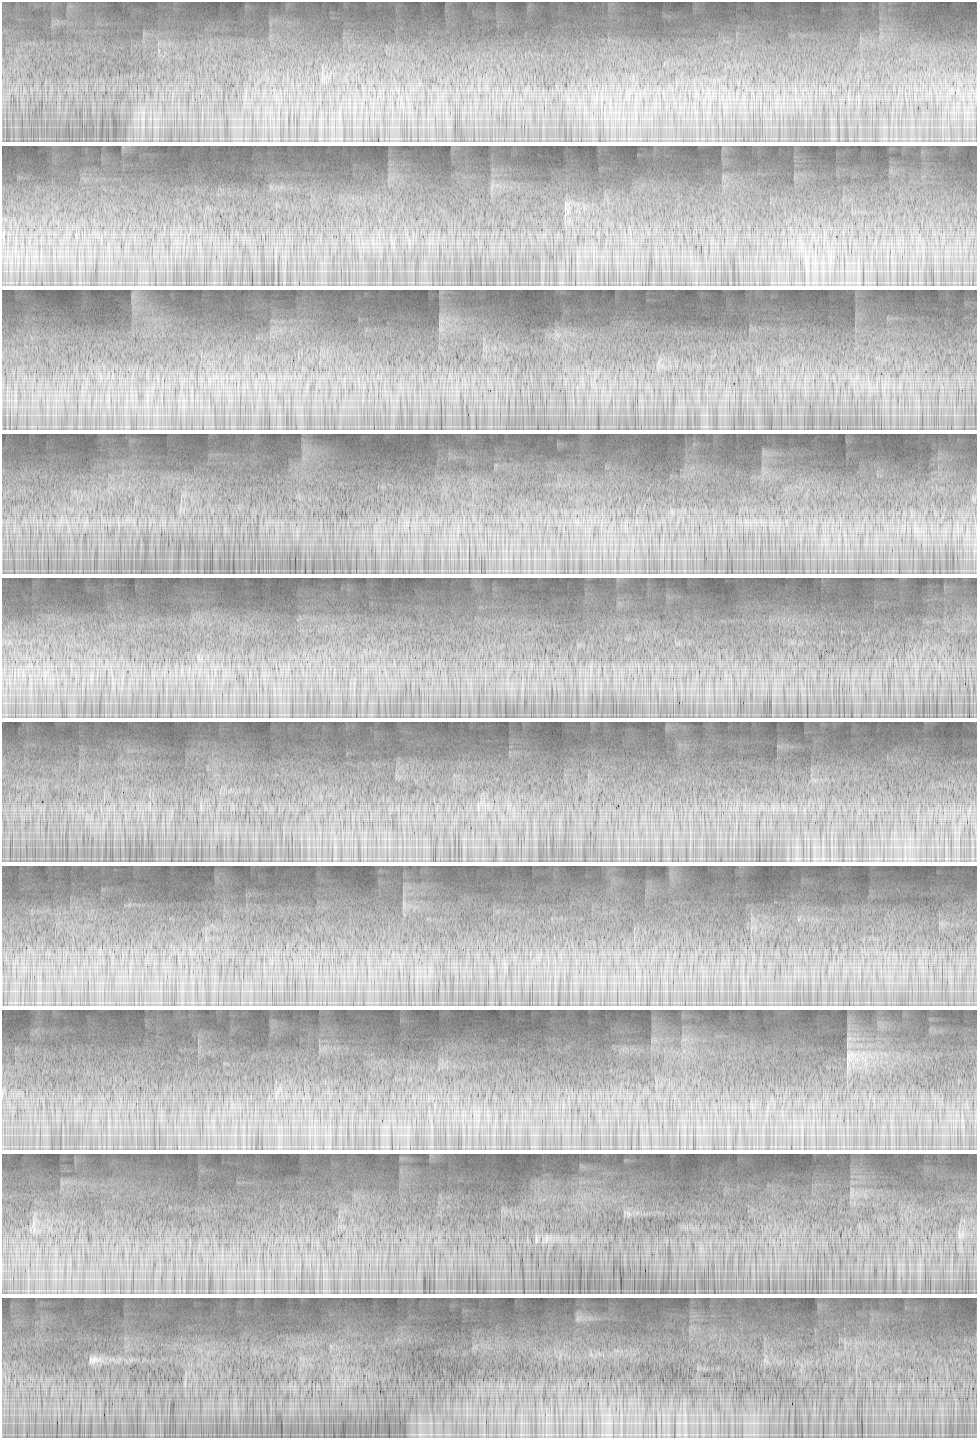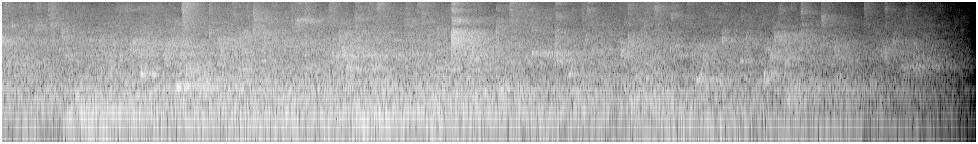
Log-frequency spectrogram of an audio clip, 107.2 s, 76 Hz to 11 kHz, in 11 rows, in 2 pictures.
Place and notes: Russange, France - A flooded mine
Exploring very deeply a flooded mine, in a difficult to walk place. Reverb is quite important.
27 October, 11:20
